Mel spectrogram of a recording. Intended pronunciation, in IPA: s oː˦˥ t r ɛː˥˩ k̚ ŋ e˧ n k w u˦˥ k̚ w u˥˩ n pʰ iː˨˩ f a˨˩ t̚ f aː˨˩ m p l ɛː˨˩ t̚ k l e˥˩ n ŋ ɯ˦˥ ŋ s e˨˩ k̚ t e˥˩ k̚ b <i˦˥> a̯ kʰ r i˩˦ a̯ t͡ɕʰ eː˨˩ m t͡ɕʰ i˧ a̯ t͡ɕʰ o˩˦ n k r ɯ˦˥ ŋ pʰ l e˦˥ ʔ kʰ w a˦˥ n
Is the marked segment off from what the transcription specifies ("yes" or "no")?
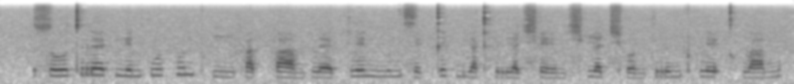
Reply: yes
